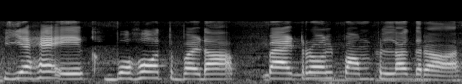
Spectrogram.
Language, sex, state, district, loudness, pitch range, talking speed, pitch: Hindi, female, Haryana, Charkhi Dadri, -15 LUFS, 245-275 Hz, 105 wpm, 255 Hz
